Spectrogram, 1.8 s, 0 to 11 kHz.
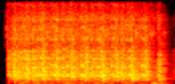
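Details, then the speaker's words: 1979 Kawasaki KZ400 (398 cc) long-stored project bike, ignition on: rapid uneven cranking pulses with a few sharp catches dying out in under two seconds; fires briefly but won't keep running. "I heard something there. [snorts] Game on. Game on. We're building the bike."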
